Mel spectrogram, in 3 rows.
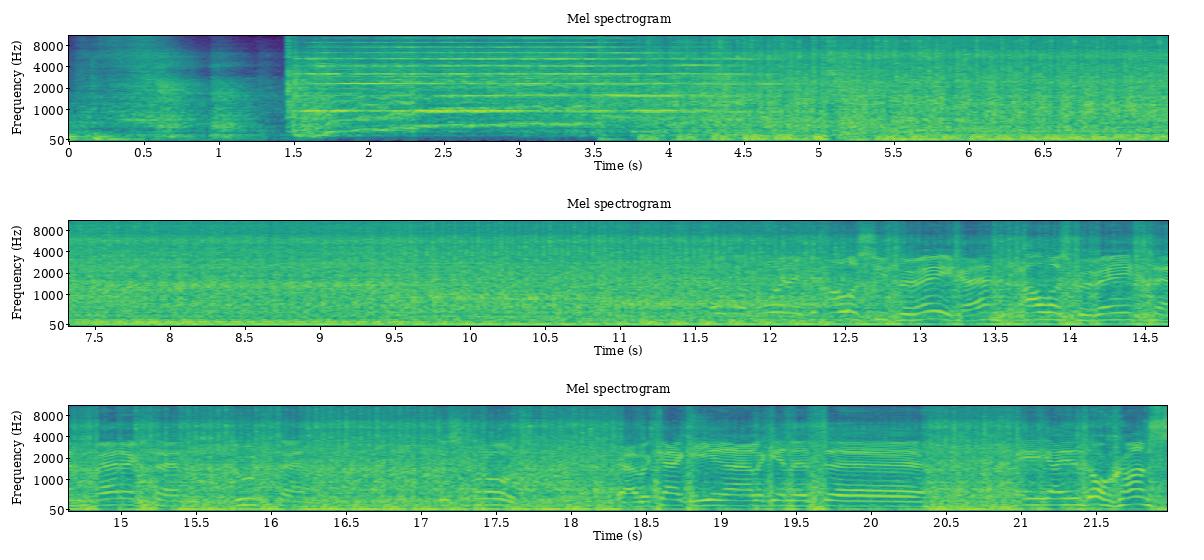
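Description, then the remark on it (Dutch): A large old American 9.5-litre four-cylinder car engine whirs briefly as it cranks, then catches and settles into a loud, deep, steady rumble, with people talking over it toward the end. “Hier is alles heel groot aan. 9,5 liter, 4 cilinder.”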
